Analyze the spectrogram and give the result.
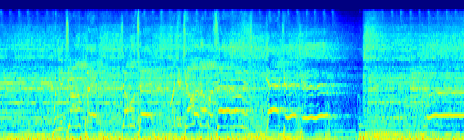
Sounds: rhythm and blues
music
middle eastern music

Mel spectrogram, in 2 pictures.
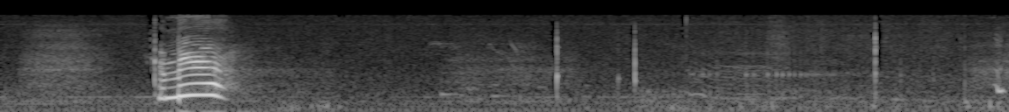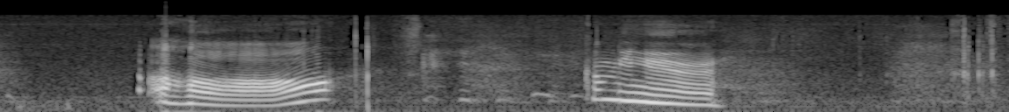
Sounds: dog
domestic animals
speech
outside, rural or natural

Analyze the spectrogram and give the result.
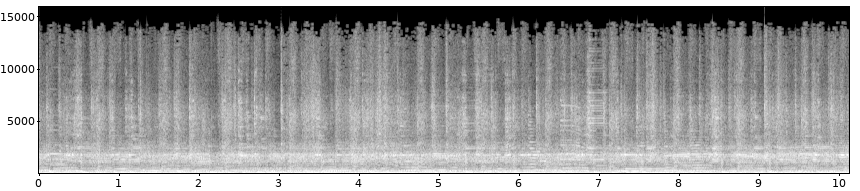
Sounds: music

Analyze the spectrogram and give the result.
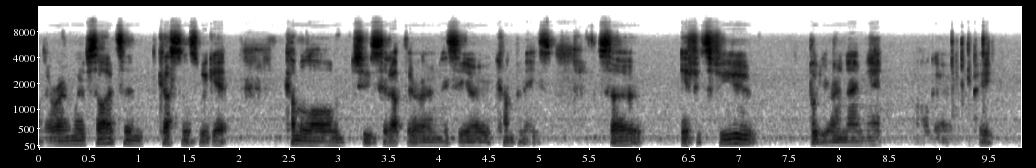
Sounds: speech

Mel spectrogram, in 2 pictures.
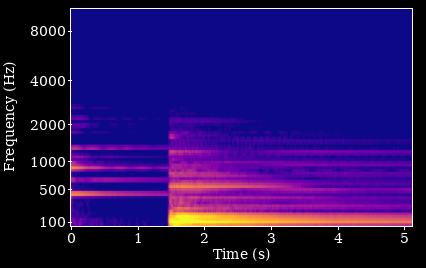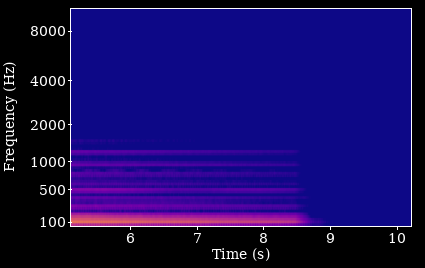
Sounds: piano
musical instrument
keyboard (musical)

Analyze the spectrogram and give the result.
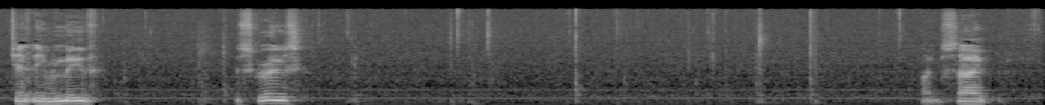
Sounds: speech

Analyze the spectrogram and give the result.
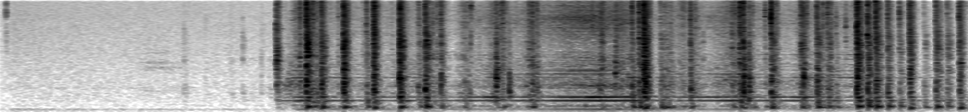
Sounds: wood

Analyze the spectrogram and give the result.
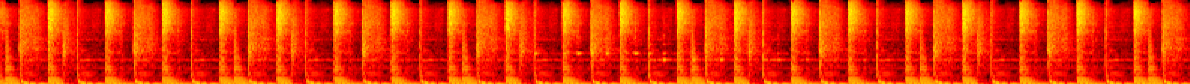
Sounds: music

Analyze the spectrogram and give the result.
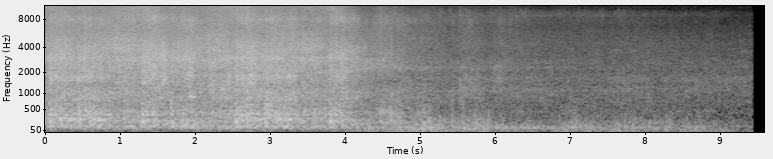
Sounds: train
vehicle
rail transport
railroad car

